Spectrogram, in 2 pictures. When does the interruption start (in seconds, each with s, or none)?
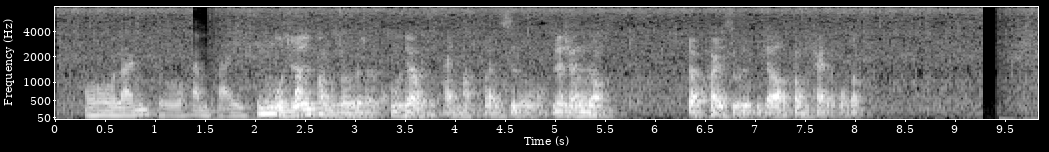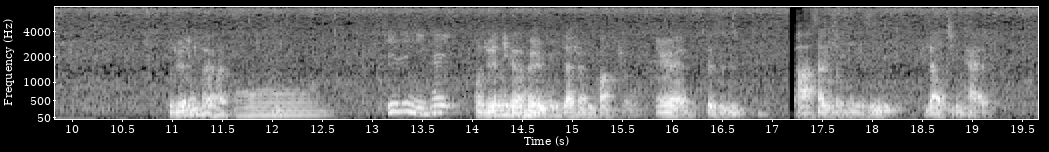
2.0 s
